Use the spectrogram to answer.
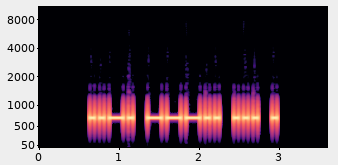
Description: Morse code, heard as a keyed tone, about 20 wpm, 700 Hz. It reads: F8SE
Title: DXCC-100 Call Signs - 4 Characters - Repeated 2x - 20wpm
